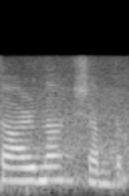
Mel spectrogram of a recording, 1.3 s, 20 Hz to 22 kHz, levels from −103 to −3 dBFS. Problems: constant background noise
